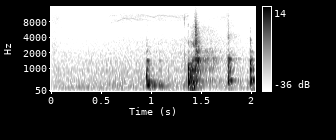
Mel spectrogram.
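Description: Front cover of a Rotax 787 two-stroke engine being pressed into place by hand: a few sharp knocks in the second half as it pops on and seats.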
